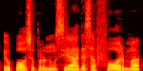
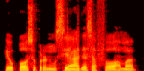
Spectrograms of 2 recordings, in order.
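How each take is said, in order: First: "eu posso pronunciar dessa forma" slow on one pitch, contrasting R in "forma"; monotone, other R. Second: "eu posso pronunciar dessa forma" slow on one pitch, first R variant in "forma"; monotone, first R. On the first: ("eu posso pronunciar dessa forma" monótono, outro R) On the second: ("eu posso pronunciar dessa forma" monótono, primeira variante do R) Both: Shown as a demonstration.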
